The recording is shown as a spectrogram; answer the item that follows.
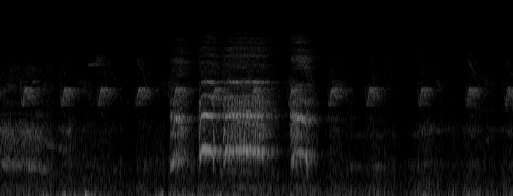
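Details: Free-range village chickens kept in a natural setting. A strong harmonic crow lasts about a second near the middle. Steady, sharp high peeps repeat before and after it over a low rumble.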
